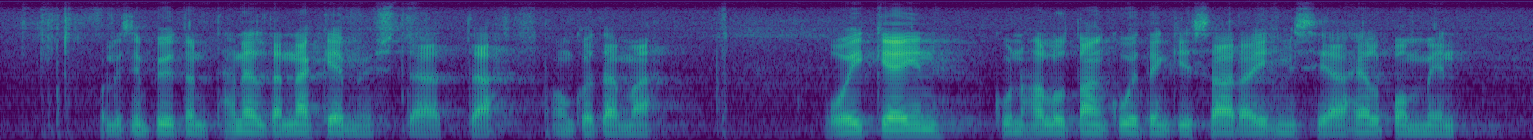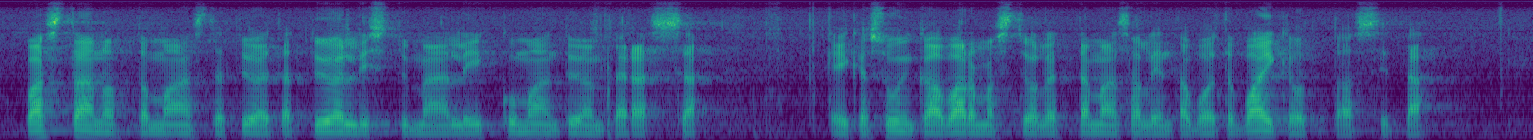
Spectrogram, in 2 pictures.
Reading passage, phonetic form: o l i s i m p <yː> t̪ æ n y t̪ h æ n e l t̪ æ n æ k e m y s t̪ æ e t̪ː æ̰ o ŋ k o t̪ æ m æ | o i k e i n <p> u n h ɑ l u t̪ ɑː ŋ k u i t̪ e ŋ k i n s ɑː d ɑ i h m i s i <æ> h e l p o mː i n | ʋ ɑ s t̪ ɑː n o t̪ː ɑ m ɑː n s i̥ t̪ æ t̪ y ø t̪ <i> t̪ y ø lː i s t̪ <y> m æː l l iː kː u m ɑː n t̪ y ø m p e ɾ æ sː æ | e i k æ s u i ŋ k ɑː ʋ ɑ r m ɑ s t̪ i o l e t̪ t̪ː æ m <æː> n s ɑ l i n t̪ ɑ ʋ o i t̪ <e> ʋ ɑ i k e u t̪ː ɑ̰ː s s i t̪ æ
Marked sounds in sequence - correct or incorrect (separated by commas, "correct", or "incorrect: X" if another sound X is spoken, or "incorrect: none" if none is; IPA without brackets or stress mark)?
correct, incorrect: k, correct, incorrect: æ, correct, incorrect: æ, correct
